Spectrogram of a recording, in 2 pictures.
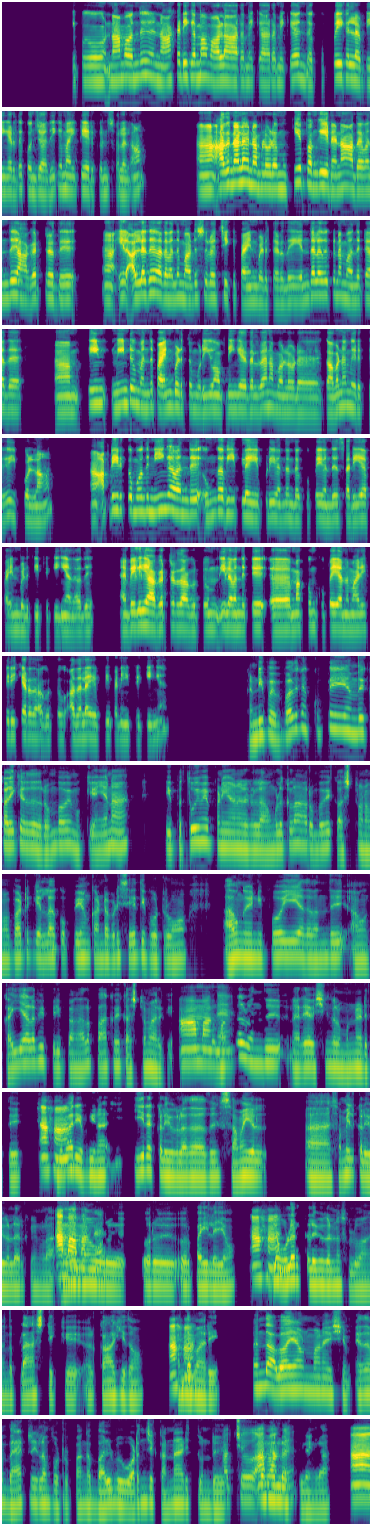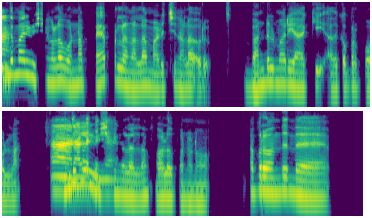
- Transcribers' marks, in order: other background noise; tapping; inhale; lip smack; inhale; other noise
- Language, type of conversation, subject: Tamil, podcast, குப்பையைச் சரியாக அகற்றி மறுசுழற்சி செய்வது எப்படி?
